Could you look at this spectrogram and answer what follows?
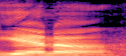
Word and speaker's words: येन: আচ্ছা, ইয়তঃ প্রবৃত্তির ভূতানাম, যেন উচ্চারণ হবে ইয়েন, ইয়েন সর্বম ইদম ততম स्वकर्मणा तम व्यच्य, सिद्धिम दय धय सिद्धिम विन्दति मानवः।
